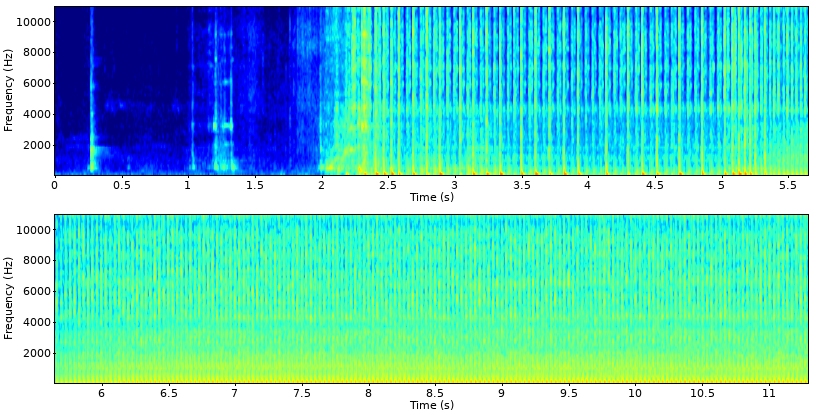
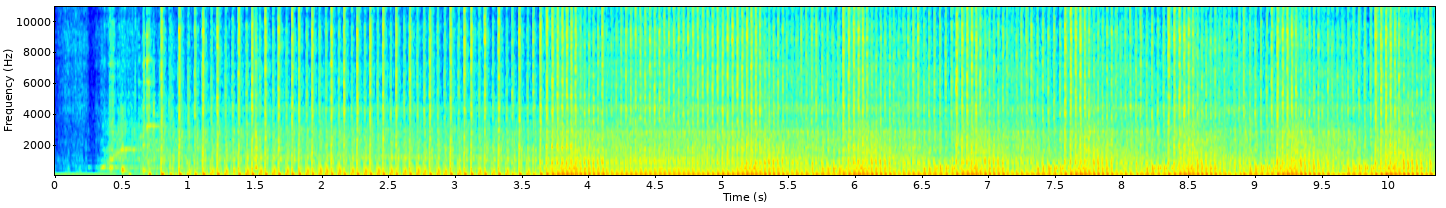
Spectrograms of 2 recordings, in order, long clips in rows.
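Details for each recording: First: Briggs & Stratton engine on a rototiller, previously surging from a dirty carburetor; after cleaning the carburetor, test run with choke on and throttle up, it catches after a few pulls and runs steady without surging. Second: Briggs & Stratton 4-stroke on a rototiller, fresh new gas tank: engine starts then speed rises and falls about once a second; surging attributed to dirt or a plug in the carburetor, possibly fuel line; carburetor to be cleaned.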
